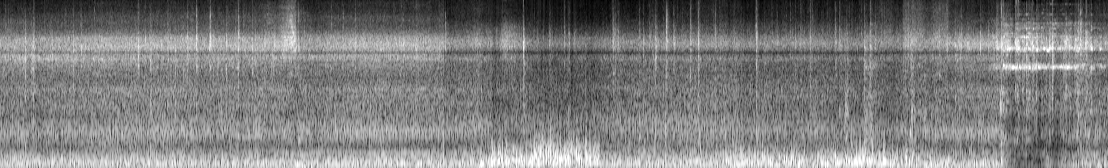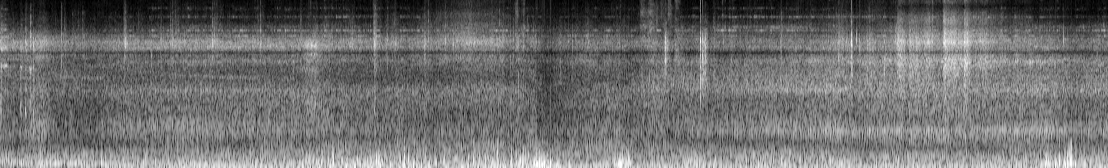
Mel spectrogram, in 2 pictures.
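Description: Heil split-body rear-loading garbage truck running steadily, louder for a moment around six seconds in. A brief air hiss about halfway through.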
